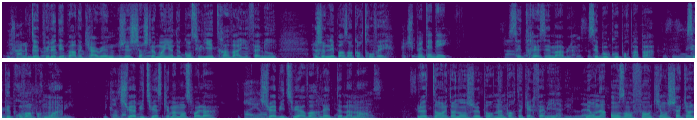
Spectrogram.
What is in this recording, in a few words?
Voice Over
